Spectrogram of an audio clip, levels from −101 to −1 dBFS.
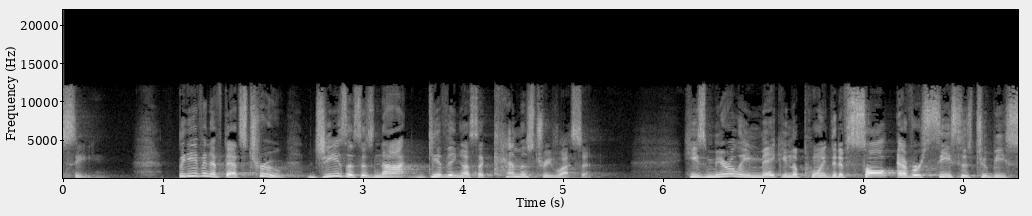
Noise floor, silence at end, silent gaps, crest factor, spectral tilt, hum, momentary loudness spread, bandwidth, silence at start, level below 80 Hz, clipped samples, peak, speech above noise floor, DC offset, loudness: -59 dBFS; 0 s; none; 20 dB; -4.5 dB/octave; none; 11 LU; 12.5 kHz; 0 s; -70 dBFS; under 0.1%; -2 dBFS; 37 dB; under 0.1%; -22 LUFS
